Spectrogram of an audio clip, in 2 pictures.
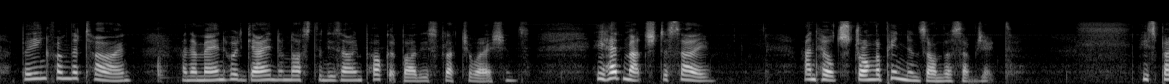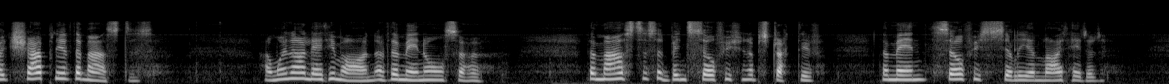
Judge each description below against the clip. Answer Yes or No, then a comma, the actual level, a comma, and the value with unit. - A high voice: Yes, high, 210 Hz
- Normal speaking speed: Yes, average, 155 wpm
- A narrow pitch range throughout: No, average, 3.9 semitones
